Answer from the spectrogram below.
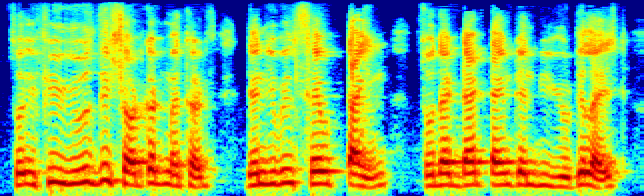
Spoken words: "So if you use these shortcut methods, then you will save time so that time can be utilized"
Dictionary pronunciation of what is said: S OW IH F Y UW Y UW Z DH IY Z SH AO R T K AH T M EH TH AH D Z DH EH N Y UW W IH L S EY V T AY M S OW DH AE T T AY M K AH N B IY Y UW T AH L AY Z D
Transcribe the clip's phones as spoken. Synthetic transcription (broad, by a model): S OW IH F Y UW Y UW Z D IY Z SH AO R T K AH T M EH T AH D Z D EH N Y UW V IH L S EY V T AY M S OW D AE T T AY M K AH N B IY Y UW T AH L AY Z D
